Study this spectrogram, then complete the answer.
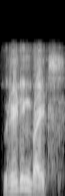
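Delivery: slow, word-by-word dictation pace. Acted. Teacher dictating a definition to students, slow and measured. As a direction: spell it out slowly so students can write it down.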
